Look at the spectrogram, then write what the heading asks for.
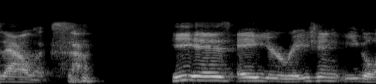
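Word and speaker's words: Owlex: owl Alex and yes that is spelled o-w-l-e-x it is Alex he is a Eurasian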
